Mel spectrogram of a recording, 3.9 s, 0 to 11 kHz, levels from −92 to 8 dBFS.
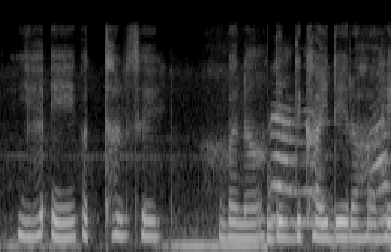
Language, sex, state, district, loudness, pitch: Hindi, female, Chhattisgarh, Kabirdham, -29 LUFS, 205 Hz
